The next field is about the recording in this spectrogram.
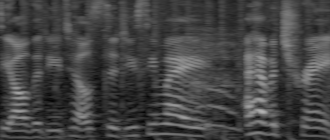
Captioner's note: gasps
